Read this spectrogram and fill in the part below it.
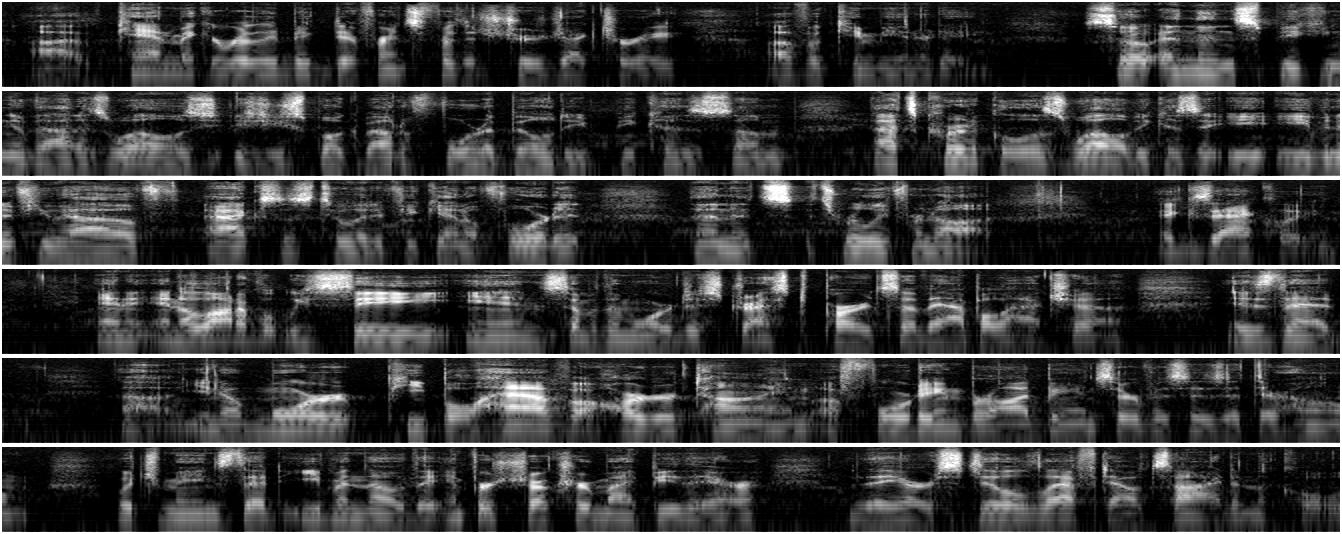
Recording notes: at the first-ever Upstate Rural Conference in Upstate New York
